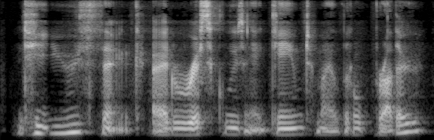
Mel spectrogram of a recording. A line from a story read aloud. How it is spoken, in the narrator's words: Sirius scoffed at the notion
